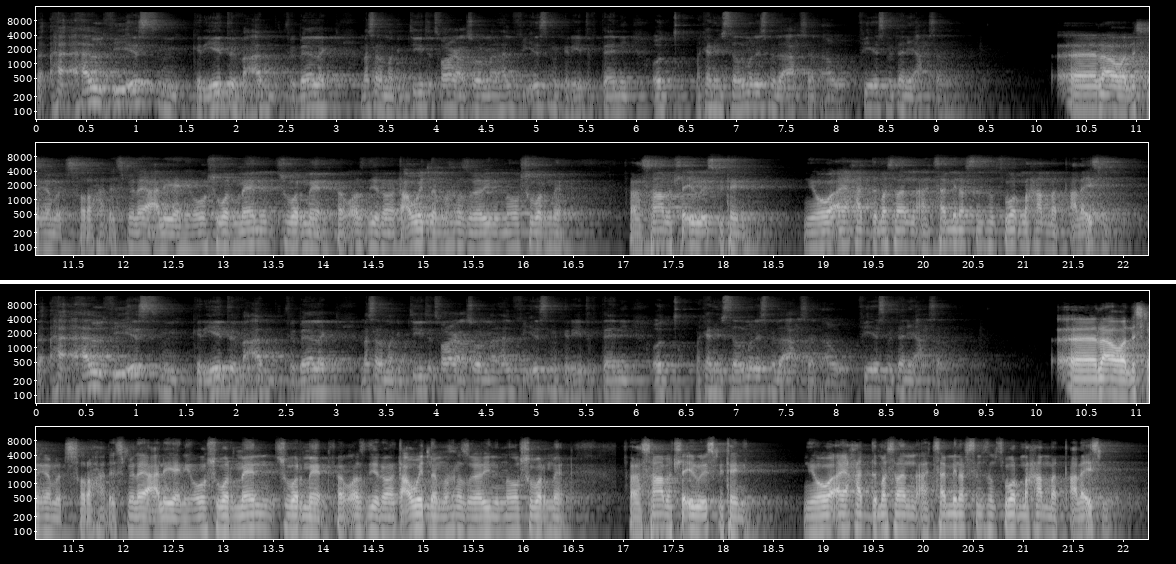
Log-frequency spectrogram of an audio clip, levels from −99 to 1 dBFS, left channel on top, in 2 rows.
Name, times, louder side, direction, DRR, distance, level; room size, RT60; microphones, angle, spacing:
voice 1, 0.0-9.1, equal, ahead, 3 dB, 0.9 m, -42 dB
voice 2, 10.2-16.4 17.1-18.3 18.8-21.9, right 6 dB, 65° right, 13 dB, 0.4 m, -30 dB
13.0 x 13.0 x 3.8 m, 1.4 s
head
